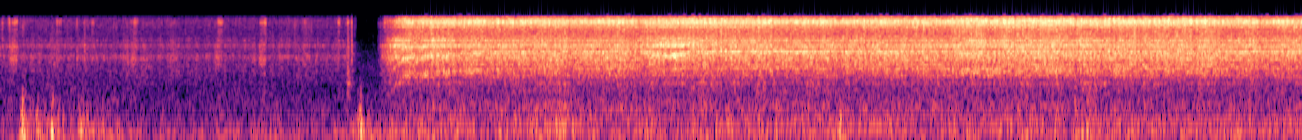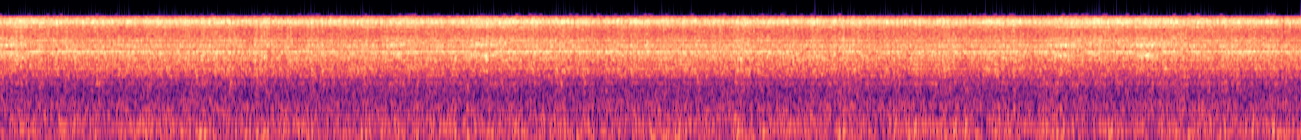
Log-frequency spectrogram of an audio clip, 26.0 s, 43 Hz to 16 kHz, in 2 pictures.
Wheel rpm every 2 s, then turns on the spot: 20, 20, 140, 230, 230, 230, 230, 230, 230, 230, 230, 230, 230.
0-4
